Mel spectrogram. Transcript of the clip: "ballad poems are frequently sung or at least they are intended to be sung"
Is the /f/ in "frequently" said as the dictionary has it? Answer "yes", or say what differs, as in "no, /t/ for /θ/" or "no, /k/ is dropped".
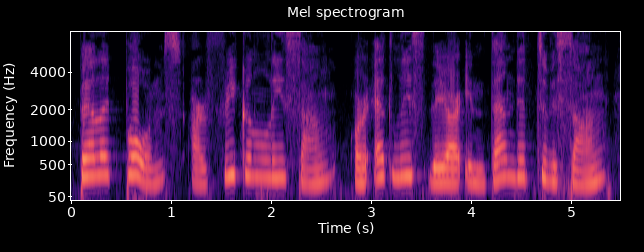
yes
